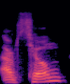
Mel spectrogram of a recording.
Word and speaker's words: Artyom: So my name is actually pronounced like Artyom, but it's more convenient to write it like an Artem.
